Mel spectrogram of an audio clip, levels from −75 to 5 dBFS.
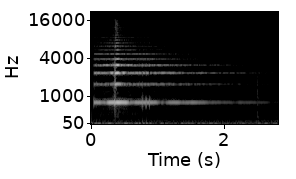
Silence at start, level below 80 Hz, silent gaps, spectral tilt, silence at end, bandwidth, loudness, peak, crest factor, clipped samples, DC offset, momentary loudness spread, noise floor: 0.05 s; -62 dBFS; none; 2.5 dB/octave; 0.95 s; 16 kHz; -23 LUFS; -6 dBFS; 22 dB; under 0.1%; under 0.1%; 24 LU; -56 dBFS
